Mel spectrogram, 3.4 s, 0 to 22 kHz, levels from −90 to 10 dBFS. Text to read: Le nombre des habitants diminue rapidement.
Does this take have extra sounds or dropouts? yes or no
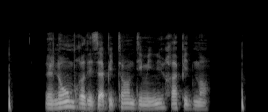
no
